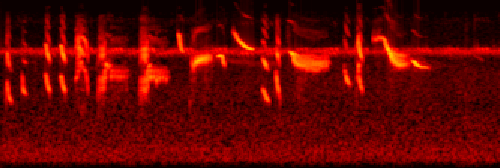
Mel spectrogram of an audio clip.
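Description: A Common Linnet sings a quick, jerky twitter of varied notes, some sweet whistles and some harsher, with a thin steady high whine running underneath.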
